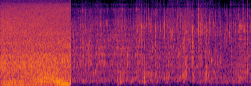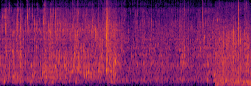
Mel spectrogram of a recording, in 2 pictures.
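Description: Waterfall rushing loudly for about the first second and a half, cut off abruptly. Then the steady trickle and splash of water running from a spout into a wooden log trough fountain.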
